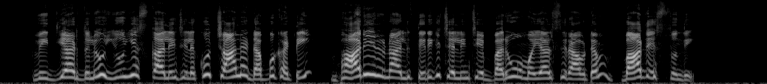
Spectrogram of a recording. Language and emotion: Telugu, angry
